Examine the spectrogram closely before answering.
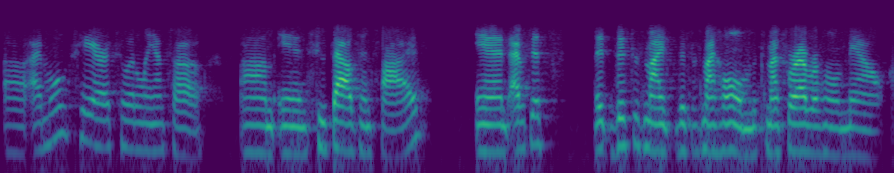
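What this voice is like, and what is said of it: New York accent. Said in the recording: “I'll always have my New York roots. Can't ever shake this accent.”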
